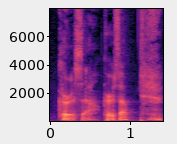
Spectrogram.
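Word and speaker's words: Curaçao: How do you pronounce that? Curacao. Curacao barrels, you'll get the bright citrus and rich chocolate without the foil wrapper and dramatic noise making.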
